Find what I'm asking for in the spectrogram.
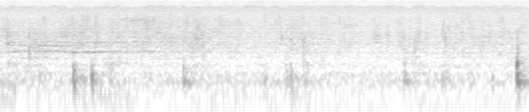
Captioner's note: none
